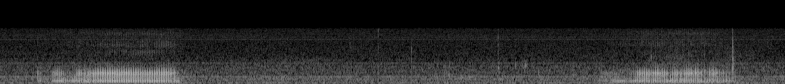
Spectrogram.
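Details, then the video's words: Sleeping female dog snoring like an old lady indoors, two long harmonic rasping snores about five seconds apart, each lasting close to a second, with quiet breathing between. "the Snoring Dog"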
